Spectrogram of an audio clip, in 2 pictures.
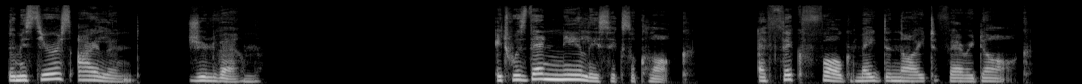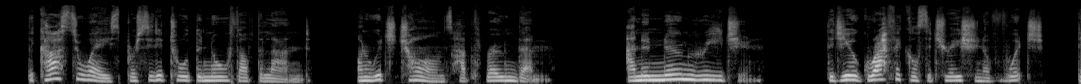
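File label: French Accented English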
